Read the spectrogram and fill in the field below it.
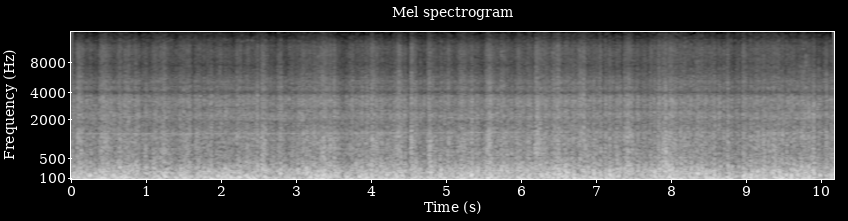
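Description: Steady, heavy wind rush buffets the microphone while riding a Yamaha MT-07 motorcycle on a windy road, a constant low roar that masks everything else, with no talk.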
